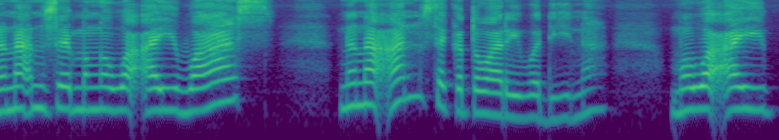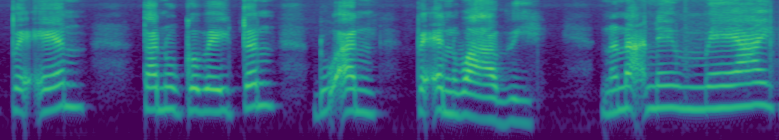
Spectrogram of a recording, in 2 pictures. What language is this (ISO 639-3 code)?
txs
